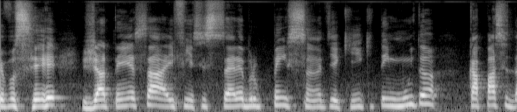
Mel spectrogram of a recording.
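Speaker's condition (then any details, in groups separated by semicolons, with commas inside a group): No condition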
